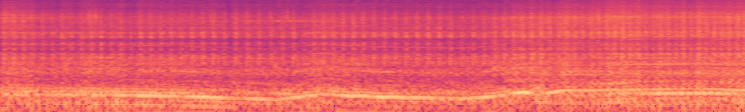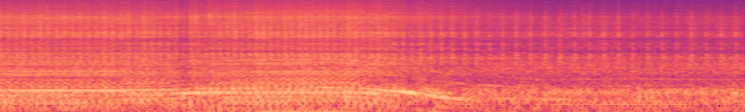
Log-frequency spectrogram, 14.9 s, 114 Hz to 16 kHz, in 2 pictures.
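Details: GAL SE101 diesel bus on route, recorded on board: faint, uneven knock under the droning engine note. Rod knock is suspected, not confirmed.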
